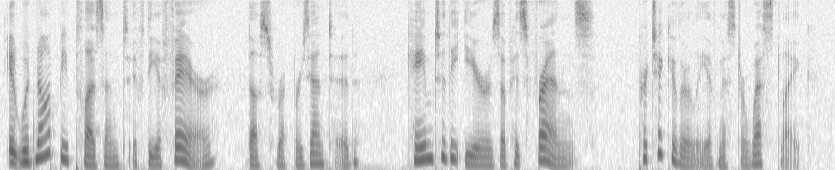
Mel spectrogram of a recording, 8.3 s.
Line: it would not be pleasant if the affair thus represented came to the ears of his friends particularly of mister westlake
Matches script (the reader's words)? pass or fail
pass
